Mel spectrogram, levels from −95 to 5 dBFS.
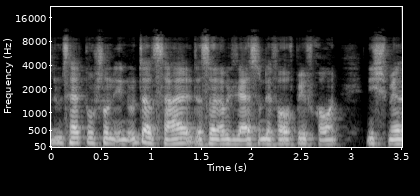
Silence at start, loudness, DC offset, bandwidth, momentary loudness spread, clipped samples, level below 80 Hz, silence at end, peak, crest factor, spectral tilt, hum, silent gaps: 0 s; -19 LUFS; under 0.1%; 9.6 kHz; 7 LU; under 0.1%; -60 dBFS; 0 s; -2 dBFS; 18 dB; -4.5 dB/octave; none; none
